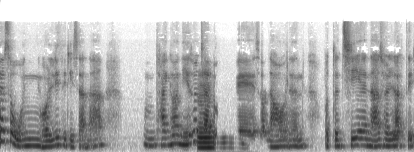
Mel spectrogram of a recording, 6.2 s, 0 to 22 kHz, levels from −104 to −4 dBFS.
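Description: Speech suppressed in double talk, from 3.23 to 4.05 s: the speech sinks sharply for most of that stretch, falling by around 40 dB at its deepest. The likely cause is an echo canceller that, with both sides talking at once, mistook this talker for loudspeaker echo and turned it down.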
